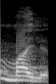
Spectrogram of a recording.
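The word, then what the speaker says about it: mile: आई एन D behind M आई एल ई इसको क्या पढ़ेंगे माइल रूल आपने पढ़ा था ना ई के उच्चारण नियम में इ का उच्चारण नहीं होगा लास्ट में ई है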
